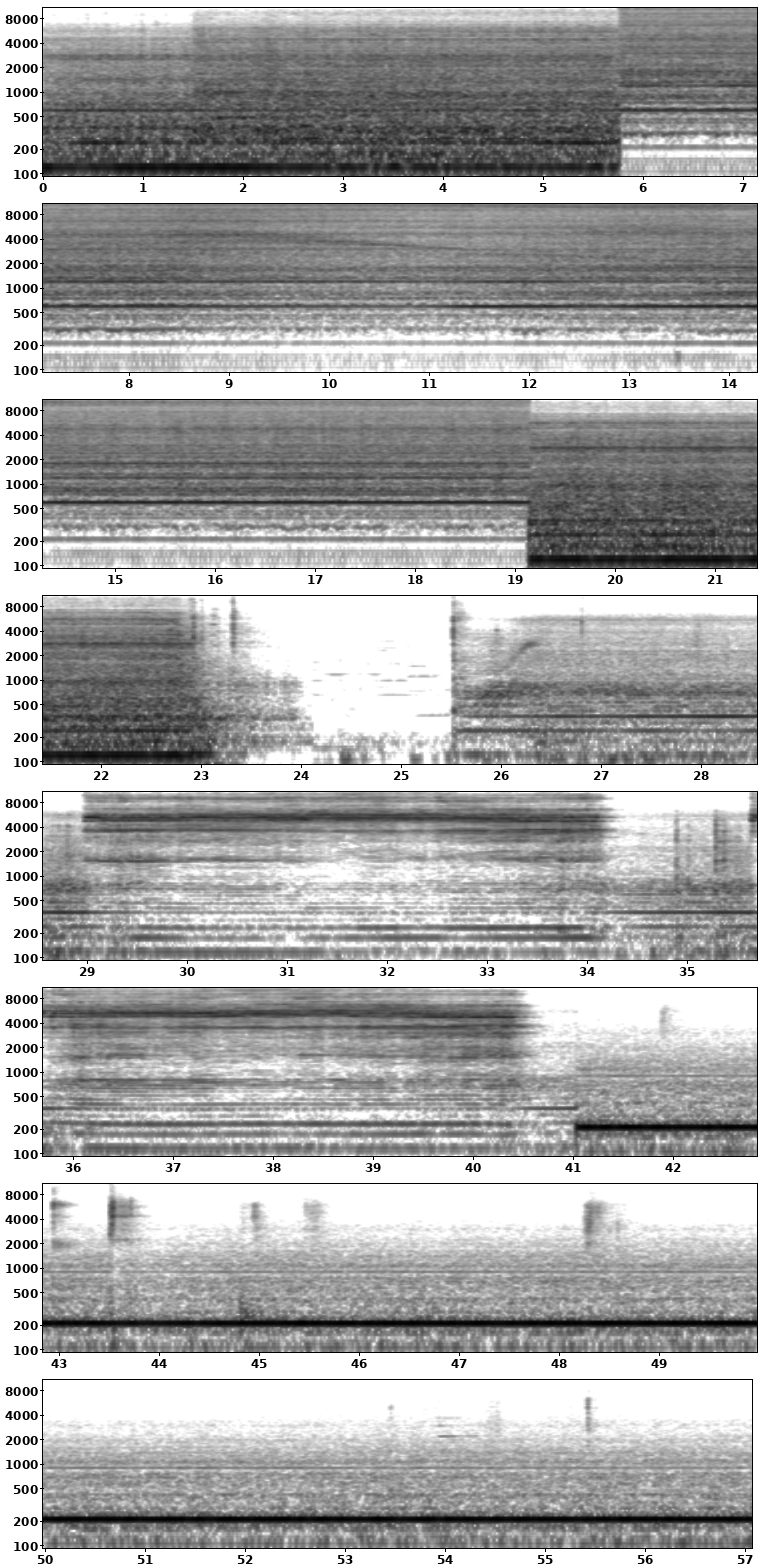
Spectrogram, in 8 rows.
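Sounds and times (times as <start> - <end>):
bench grinder grinding steel: 0.0 - 23.8, 31.2 - 41.1
steady low hum: 40.7 - 57.0.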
